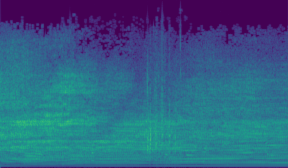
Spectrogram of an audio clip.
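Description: Fire-sport portable fire pump's petrol engine running at steady high revs, pumping water into the attack hoses. Its note drifts slightly upward.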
